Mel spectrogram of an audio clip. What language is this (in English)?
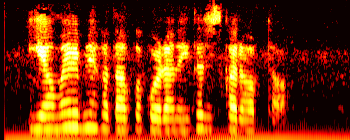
Urdu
